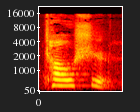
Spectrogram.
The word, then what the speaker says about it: 超市: 超市， 네.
